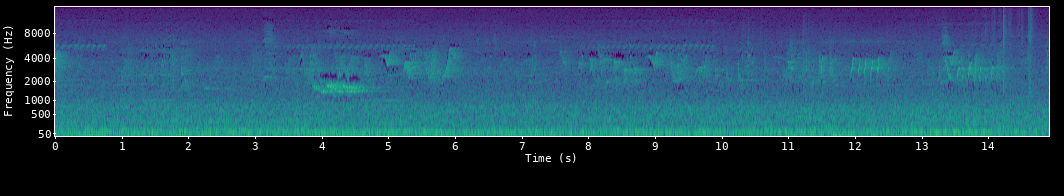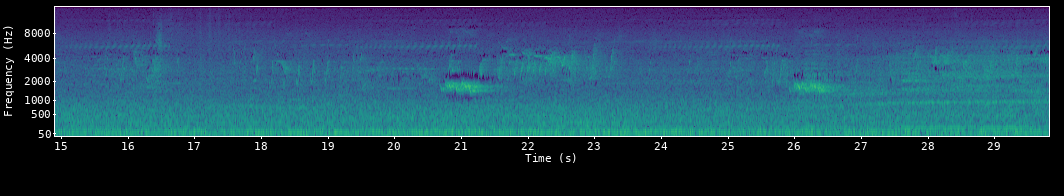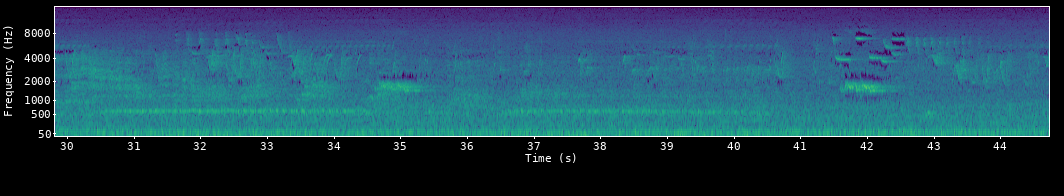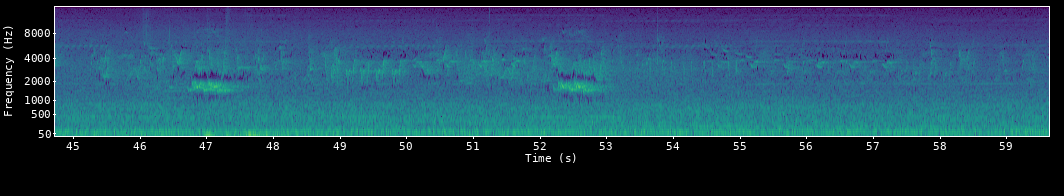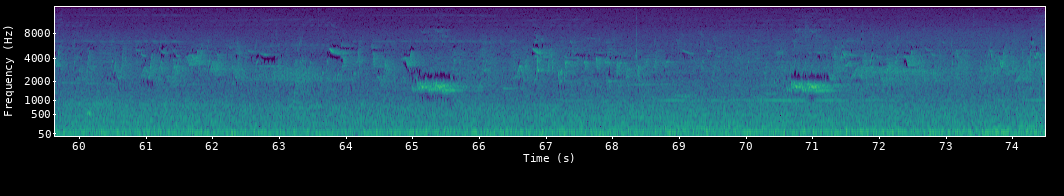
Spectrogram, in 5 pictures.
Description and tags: Bushland/Forest Distant Birds and Windy Trees
Recording of ambient birds and wind through the trees at Point Halloran, QLD Australia. This sample has muffled birds and some low rumble and tones from
Captured with a BP4025 microphone and ZOOM F6 floating-point recorder.
forest, nature, wind, birds, bush, ambient, trees, ambience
